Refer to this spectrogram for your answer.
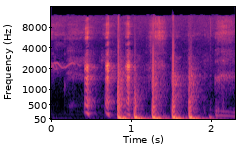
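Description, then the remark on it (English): Loud knocking on a door: about seven solid thumps in a quick, steady rhythm, heavier toward the middle, with no talking, followed by a faint low hum. “That's your health knocking on that door.”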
